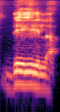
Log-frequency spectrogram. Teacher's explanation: on all vowels except schwa however in the philippines it's deila it's got a long vowel it's accented on the first syllable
